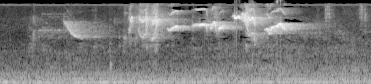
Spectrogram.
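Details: Cinereous tit, known locally as glatik batu or wingko, used as a vocal master for training other birds: a single down-slurred whistle, then a burst of high, sharp chirps and warbled notes. A faint low hum sits underneath.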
